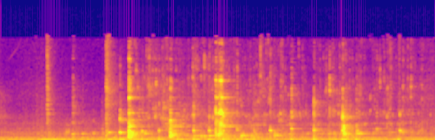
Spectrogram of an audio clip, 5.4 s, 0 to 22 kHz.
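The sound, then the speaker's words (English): Carlo Rossi Paisano sangria-flavored wine, 10% alcohol by volume, being poured into a glass, a steady splashing and gurgling stream with a few light glassy clinks over several seconds, no one speaking. “So now I'm going to go ahead and pour this.”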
